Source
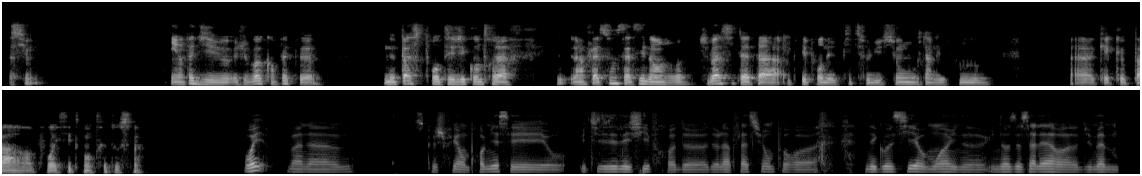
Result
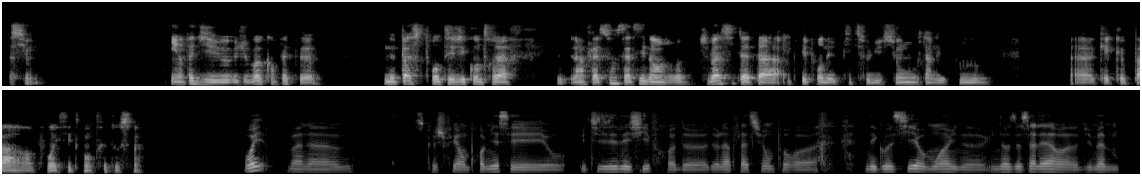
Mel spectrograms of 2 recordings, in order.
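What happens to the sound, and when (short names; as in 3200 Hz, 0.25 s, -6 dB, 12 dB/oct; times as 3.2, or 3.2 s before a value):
2.1–2.52 comb 4 ms
whole clip: HPF 150 Hz 12 dB/oct; dynamic EQ 4800 Hz, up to +6 dB, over -47 dBFS, Q 1.3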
